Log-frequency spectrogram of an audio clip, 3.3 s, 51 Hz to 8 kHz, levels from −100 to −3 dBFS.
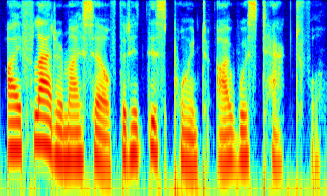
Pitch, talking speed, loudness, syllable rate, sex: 140 Hz, 185 wpm, -19 LUFS, 4.3 syllables/s, female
